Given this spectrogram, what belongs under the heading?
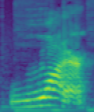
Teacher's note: Pour l'accent américain, water. Le T, ça devient un D.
